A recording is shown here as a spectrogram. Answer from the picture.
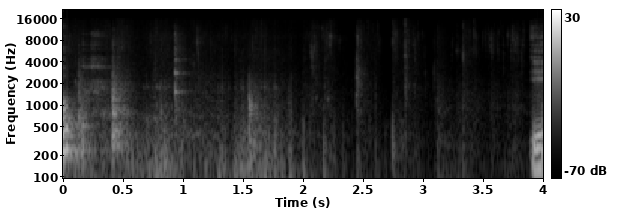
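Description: Soft scraping and squishing of a silicone spatula stirring mayonnaise-dressed tuna salad in a glass bowl. The sound fades after about two seconds, leaving near silence with a few faint ticks.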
